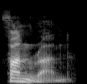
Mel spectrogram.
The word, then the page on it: fun run: British English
